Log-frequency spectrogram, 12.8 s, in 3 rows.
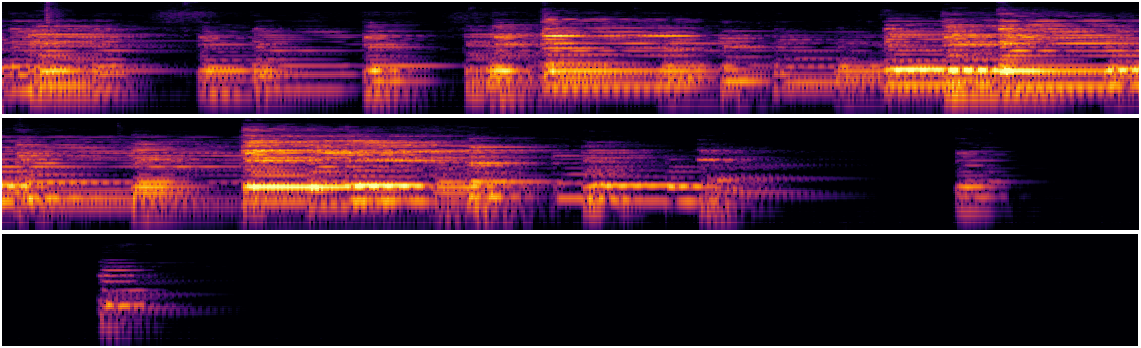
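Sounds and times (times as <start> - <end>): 
tango music: 0.0 - 7.0.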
